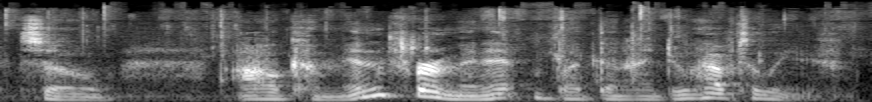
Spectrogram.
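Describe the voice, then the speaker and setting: A woman's voice: a bass voice, expressive, fairly quick, fairly bright tone, a little hiss or hum. A woman telling a casual first-person story in a blunt, sweary, exasperated manner, acting out the dialogue.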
